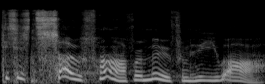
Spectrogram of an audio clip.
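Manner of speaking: slow, gentle, bewildered, loving fatherly voice. Retelling his words, imitating a puzzled loving father. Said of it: "scratching his head in a really sort of loving father".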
